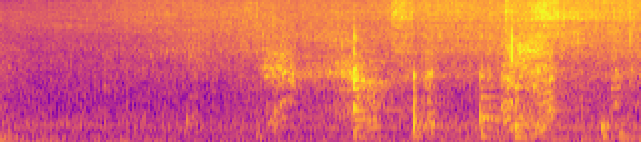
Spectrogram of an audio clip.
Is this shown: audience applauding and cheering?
no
